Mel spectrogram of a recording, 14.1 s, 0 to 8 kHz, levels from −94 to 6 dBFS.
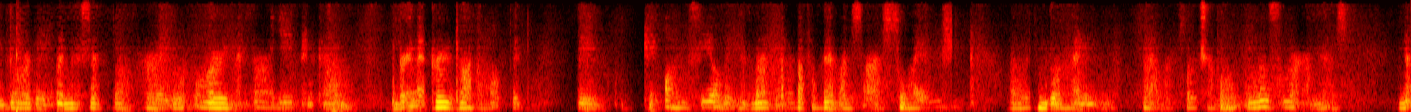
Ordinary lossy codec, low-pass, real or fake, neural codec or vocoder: Opus, 24 kbps; 7.2 kHz; fake; codec, 44.1 kHz, 0.9 kbps, DAC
